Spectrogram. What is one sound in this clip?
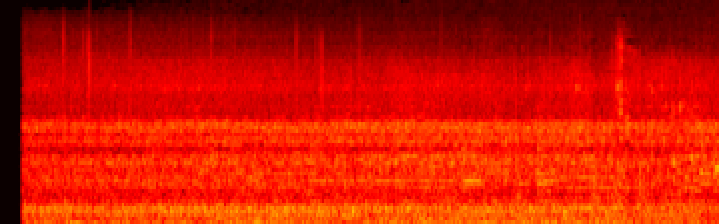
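Whitewater rapids roar loudly and steadily close by.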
